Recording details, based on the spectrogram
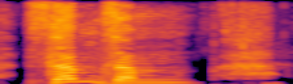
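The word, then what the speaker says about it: Zamzam: bacanya bukan jam-jam, zam. Nah itu. itu Beda. dia. Kalau Jam jam sama kan ke jam tangan. Iya, bisa juga lompat-lompat jam-jam. Jam. Oh iya betul. Iya. Yang ngasih zam-zam banyak, yang ngasih kurma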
